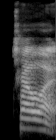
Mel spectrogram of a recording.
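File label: "cawat", Malay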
